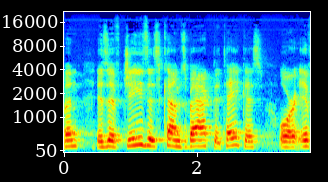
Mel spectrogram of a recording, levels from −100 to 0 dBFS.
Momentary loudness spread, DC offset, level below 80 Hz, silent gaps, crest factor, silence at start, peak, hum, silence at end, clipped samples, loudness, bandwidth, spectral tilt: 9 LU; under 0.1%; -64 dBFS; none; 16 dB; 0 s; 0 dBFS; none; 0 s; under 0.1%; -16 LUFS; 15 kHz; -6 dB/octave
